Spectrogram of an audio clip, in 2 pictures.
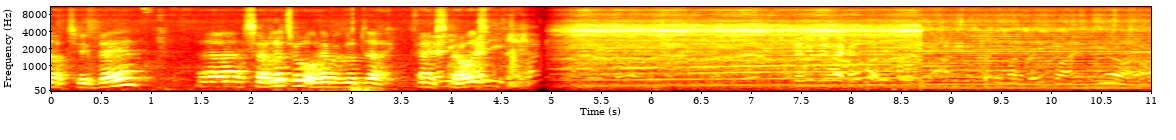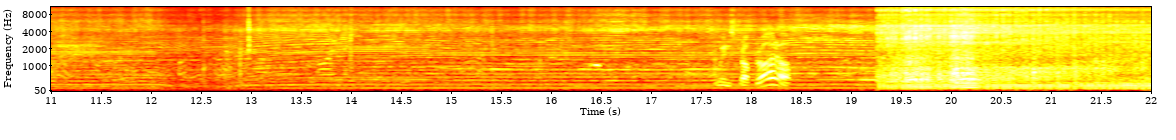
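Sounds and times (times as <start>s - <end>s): small model engine idling: 5.0s - 12.2s, 13.0s - 22.0s.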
